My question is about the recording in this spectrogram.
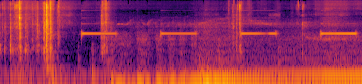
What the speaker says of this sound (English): Now you proceed inside and start the vehicle.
